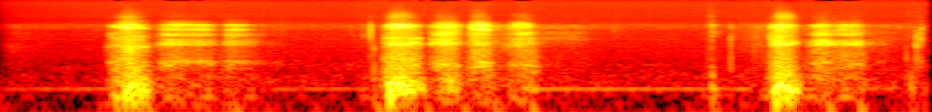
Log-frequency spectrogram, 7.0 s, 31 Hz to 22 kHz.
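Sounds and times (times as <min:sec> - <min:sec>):
two men struggling: 0:00.8 - 0:02.0, 0:02.8 - 0:04.1, 0:05.6 - 0:06.6.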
